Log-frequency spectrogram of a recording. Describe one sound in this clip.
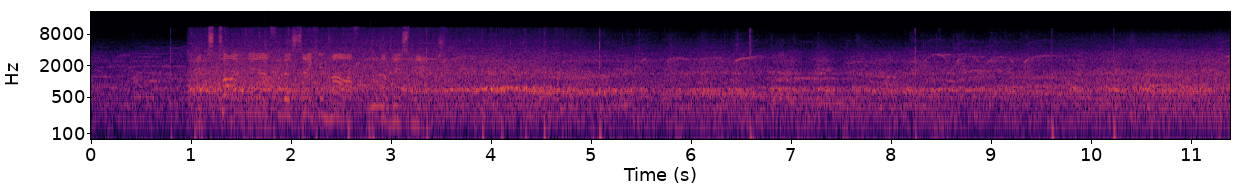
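A football thumps as it is kicked.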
